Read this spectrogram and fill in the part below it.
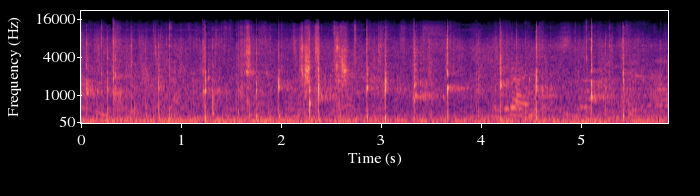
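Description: Players' shoes squeak and scuff on a hard court.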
